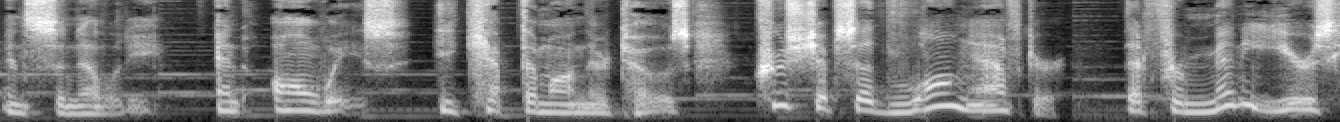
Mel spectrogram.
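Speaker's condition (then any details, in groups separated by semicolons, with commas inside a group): No condition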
